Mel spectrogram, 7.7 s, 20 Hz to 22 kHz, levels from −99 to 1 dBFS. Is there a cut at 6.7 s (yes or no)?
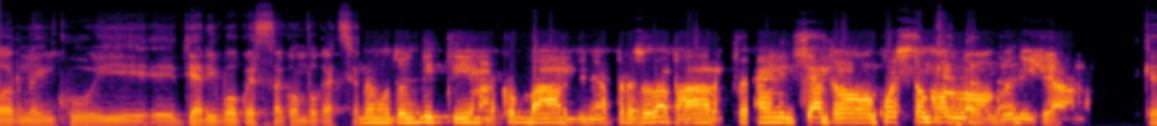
no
